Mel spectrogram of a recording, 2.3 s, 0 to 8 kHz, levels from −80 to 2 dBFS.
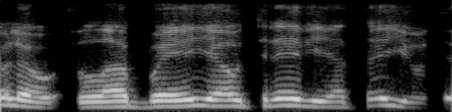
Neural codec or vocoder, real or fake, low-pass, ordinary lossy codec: none; real; 7.2 kHz; Opus, 24 kbps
